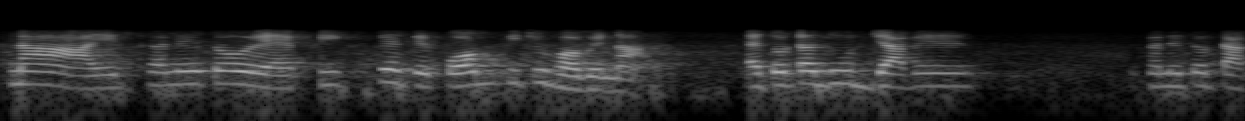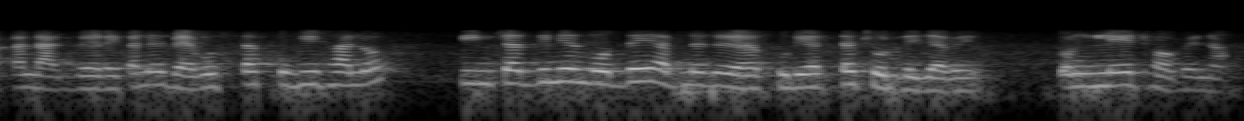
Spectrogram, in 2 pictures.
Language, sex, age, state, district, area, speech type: Bengali, female, 30-45, West Bengal, Kolkata, urban, conversation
